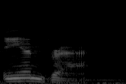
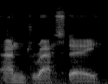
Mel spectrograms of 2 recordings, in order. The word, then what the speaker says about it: Andraste: Bridge of the Maker, Andras. Is there anything else that I can examine? More books! Annoyingly, that's pronounced Andraste.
